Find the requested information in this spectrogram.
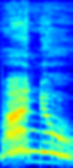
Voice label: Pig Chef, Voices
